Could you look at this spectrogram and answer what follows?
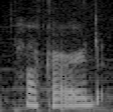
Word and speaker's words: Pochard: On to the other gossipy elder, Pochard Fur, or Pockard. The British and American pronunciations are different, and I'm going with the American pronunciation because that's generally closer to my accent as a Canadian.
